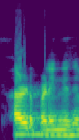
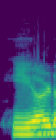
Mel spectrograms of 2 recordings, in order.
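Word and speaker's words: heard: ए आर डी हर्ड हर्ड पढ़ेंगे मैं लिख दे रहा हूं हर्ड यर्ड मत पढ़ना यर्ड कु लोग यर्ड पढ़ते यर्ड हर्ड बोलेंगे हर्ड ह फिर र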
